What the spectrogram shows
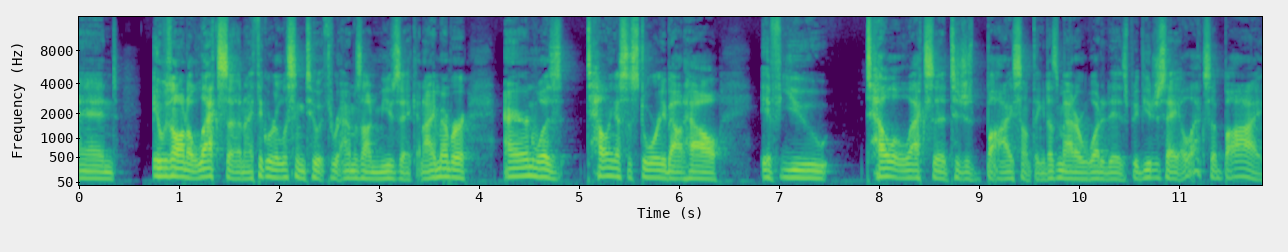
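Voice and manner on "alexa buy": speaking under the breath, hushed and kept down. Telling a story with an alexa device nearby, talking low. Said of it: "I'm talking low".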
